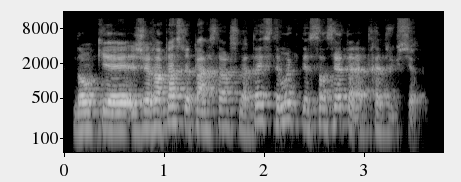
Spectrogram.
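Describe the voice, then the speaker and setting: With audible room echo around him, a man speaks at a fairly high pitch with ordinary pitch variation. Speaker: preacher. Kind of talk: sermon.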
